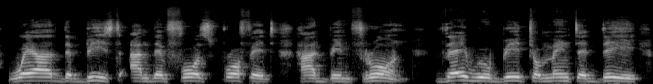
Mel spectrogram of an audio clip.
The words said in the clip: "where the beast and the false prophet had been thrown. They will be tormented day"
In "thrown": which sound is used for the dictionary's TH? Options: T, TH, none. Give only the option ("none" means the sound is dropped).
TH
